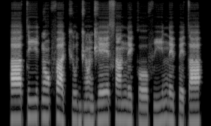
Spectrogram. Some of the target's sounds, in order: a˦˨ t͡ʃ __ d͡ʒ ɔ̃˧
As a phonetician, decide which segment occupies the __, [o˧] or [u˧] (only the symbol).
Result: u˧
